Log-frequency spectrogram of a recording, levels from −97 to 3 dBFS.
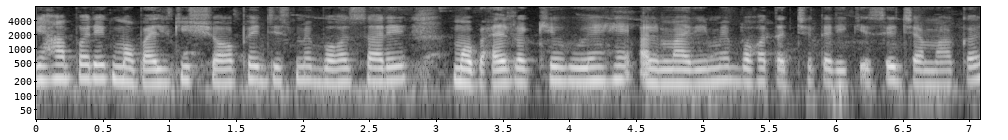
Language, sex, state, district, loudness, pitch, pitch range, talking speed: Hindi, female, Chandigarh, Chandigarh, -19 LUFS, 195 Hz, 185-210 Hz, 185 wpm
